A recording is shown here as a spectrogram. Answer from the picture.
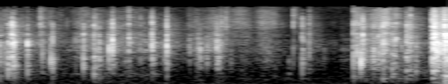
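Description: Clear plastic resealable bag crinkling as hands handle it while trying to get it open, with a louder crackle near the end.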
